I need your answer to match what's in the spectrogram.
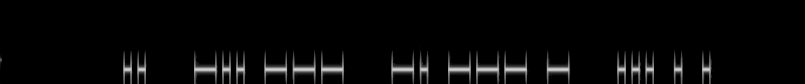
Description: Morse code, heard as a keyed tone, about 17 wpm, 700 Hz. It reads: I DO NOT SEE
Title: Sets of 4 Words 17wpm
